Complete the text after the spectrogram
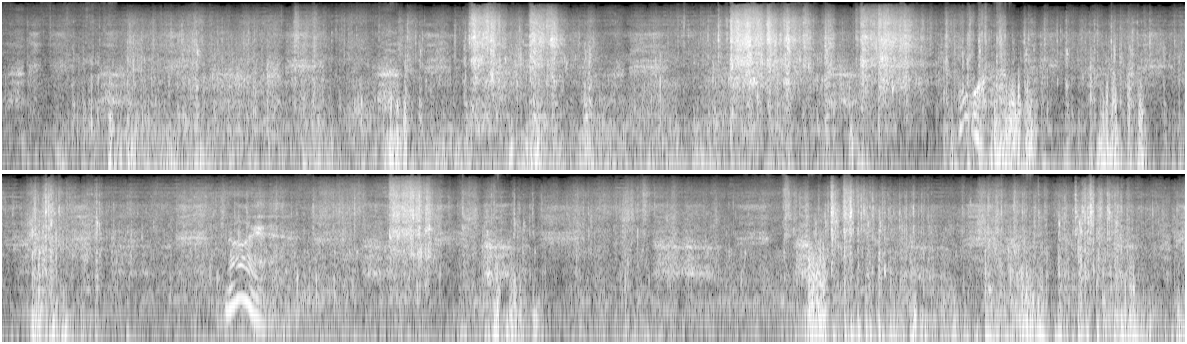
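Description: A bicycle frame rattles and clunks over bumps.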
